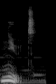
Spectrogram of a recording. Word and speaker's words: Nut: However, the god's name is pronounced Nut.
